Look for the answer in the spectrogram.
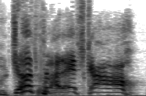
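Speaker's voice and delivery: high, slow, exasperated shout; frustrated shout. Real, not acted. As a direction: yell at the screen in exasperation. Frustrated yell at the player.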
